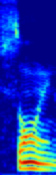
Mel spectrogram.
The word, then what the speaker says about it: Soin: It's Soyan, right? – Yeah. See? Rhymes with coin, Soyan.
